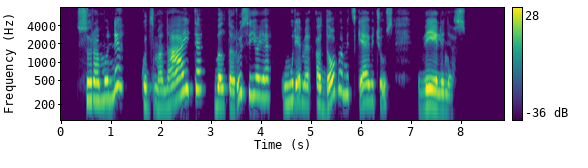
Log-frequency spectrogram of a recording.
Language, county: Lithuanian, Vilnius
